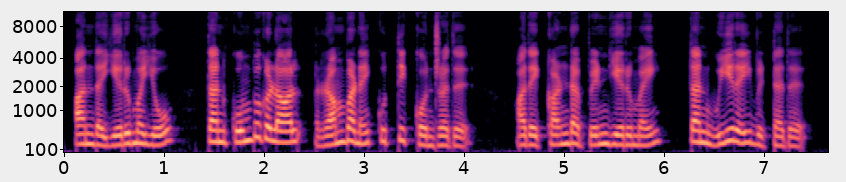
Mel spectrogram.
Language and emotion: Tamil, neutral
